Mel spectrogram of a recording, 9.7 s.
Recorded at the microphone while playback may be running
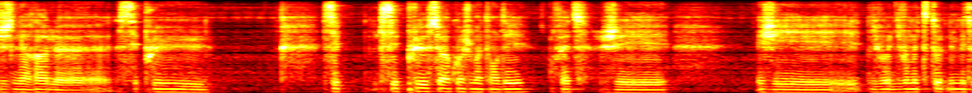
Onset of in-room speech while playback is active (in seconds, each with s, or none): none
